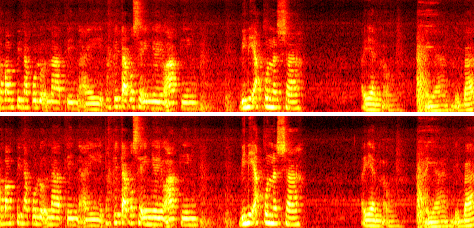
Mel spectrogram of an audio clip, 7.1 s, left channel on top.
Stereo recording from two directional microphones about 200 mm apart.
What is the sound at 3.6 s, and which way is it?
Speech, 55° right (ahead or behind).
